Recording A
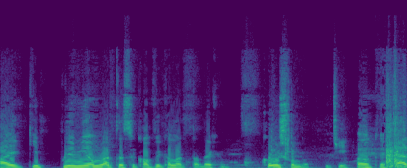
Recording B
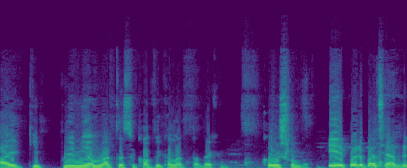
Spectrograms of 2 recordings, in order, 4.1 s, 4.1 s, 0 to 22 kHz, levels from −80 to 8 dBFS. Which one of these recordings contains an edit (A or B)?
B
